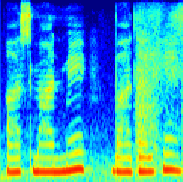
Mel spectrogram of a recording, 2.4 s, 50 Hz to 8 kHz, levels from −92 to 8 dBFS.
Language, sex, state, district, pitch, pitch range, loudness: Hindi, female, Madhya Pradesh, Bhopal, 230 Hz, 220-245 Hz, -12 LUFS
